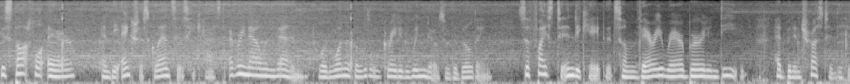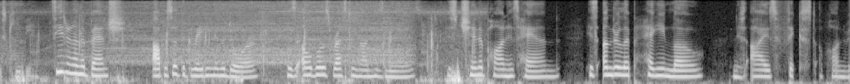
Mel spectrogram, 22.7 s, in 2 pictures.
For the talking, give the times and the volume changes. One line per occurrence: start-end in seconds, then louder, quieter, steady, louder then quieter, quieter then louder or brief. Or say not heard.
0.0-22.6 steady.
